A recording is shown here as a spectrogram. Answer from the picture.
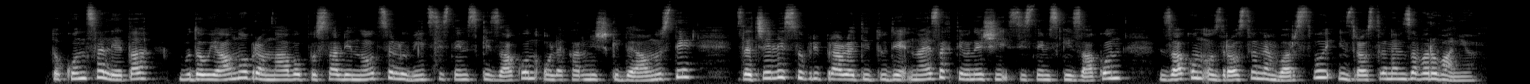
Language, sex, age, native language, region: Slovenian, female, 18-29, Slovenian, Drava region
